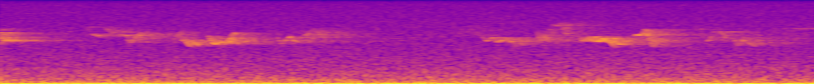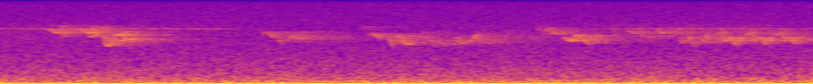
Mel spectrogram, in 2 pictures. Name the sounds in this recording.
Red-eyed Vireo, Dark-eyed Junco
